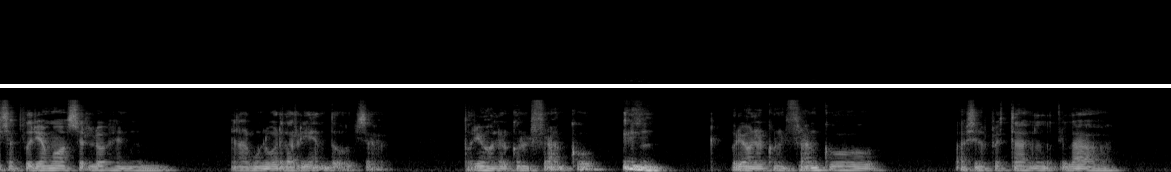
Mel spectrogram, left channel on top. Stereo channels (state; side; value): silent; left; 55 dB below the other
